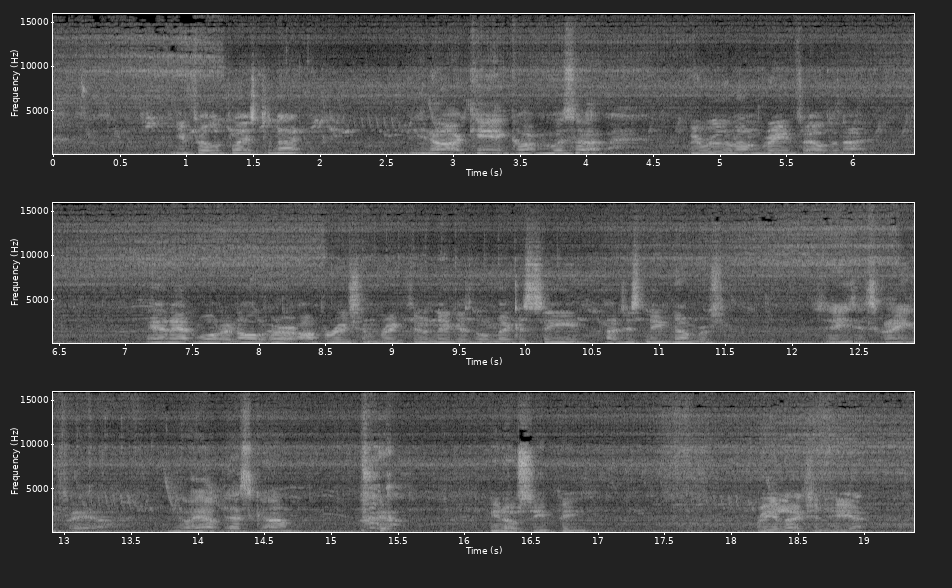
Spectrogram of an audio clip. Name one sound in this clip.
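Men talk with animation, heard through a television loudspeaker in a room.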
